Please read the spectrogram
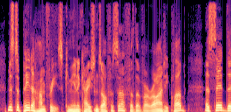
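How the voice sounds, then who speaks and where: A man with an Australian accent and a dark, mellow tone makes very wide pitch swings, in a very clean recording with a silent background and a dry, close sound with no echo. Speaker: radio host. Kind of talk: news reading.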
